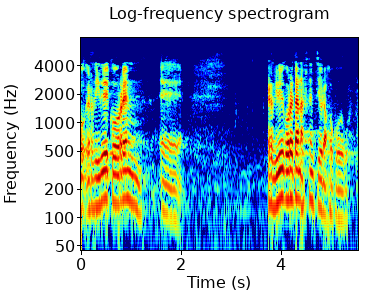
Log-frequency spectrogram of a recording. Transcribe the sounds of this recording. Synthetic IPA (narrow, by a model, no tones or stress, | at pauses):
e̞ɾðiβiðe̞koːre̞n | e̞ɾðiβið̞e̞kore̞t̪anaβst̪e̞nt͡sio̞ɾaxo̞ko̞ðuɣu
